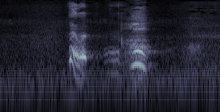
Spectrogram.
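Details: Baby's first hiccups: two short, abrupt voiced hics about half a second apart.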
